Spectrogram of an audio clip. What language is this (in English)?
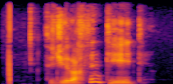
Kabyle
